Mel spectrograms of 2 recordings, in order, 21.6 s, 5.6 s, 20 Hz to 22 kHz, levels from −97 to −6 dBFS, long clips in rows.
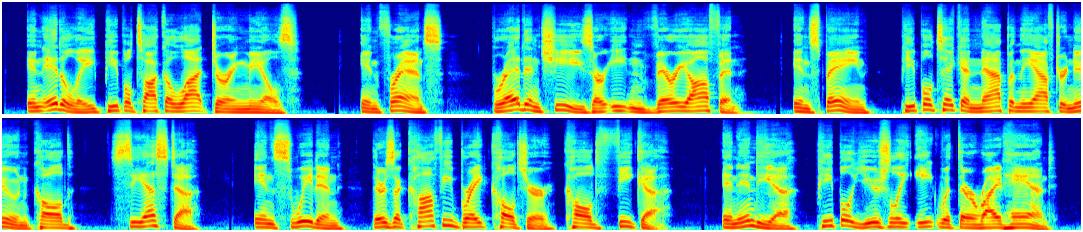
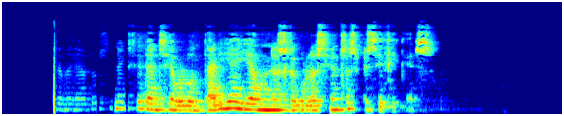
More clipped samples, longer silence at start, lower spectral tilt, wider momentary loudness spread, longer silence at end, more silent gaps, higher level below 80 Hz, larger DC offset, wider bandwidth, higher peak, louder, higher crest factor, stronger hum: neither; second, 0.25 s vs 1.1 s; about the same, -5 dB/octave vs -5.5 dB/octave; second, 6 LU vs 14 LU; second, 0.3 s vs 1.3 s; first, 3.32-3.36 s, 7.73-7.78 s vs none; first, -40 dBFS vs -70 dBFS; neither; first, over 20 kHz vs 9.8 kHz; first, -4 dBFS vs -10 dBFS; first, -19 LUFS vs -25 LUFS; about the same, 14 dB vs 16 dB; neither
